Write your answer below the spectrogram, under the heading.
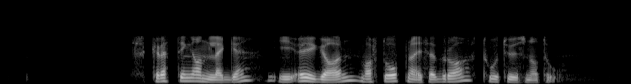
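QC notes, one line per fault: No faults are heard in this speech clip. It carries the normal sound of G.711 telephone coding, with the line band running from about 150 Hz to 3.5 kHz and nothing present above 3.7 kHz.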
